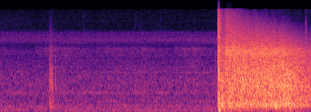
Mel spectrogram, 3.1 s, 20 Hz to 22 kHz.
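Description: A single loud, sharp Mauser M1898 rifle shot fired at a long-range target outdoors, a sudden blast followed by a sustained rumbling echo, with a faint click beforehand.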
